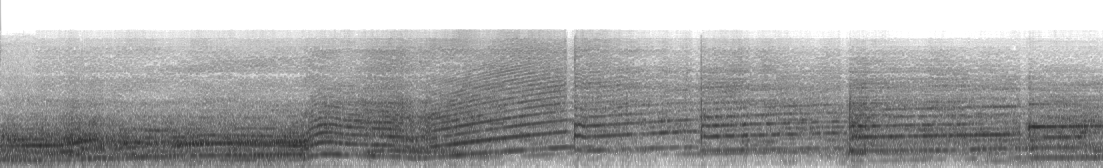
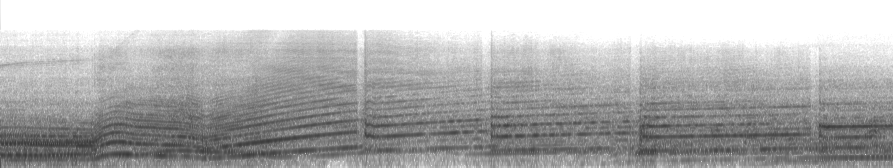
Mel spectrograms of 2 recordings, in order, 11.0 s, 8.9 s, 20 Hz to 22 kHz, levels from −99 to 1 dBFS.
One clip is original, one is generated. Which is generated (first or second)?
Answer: first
